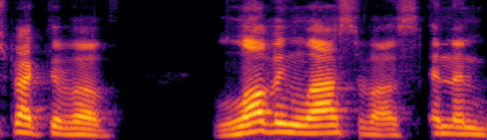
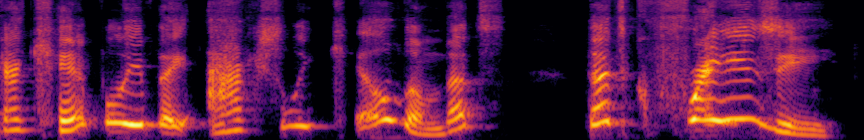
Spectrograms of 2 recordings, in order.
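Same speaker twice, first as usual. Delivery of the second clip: high, slowing wife voice; imitating wife's disbelief; 11 semitones higher than usual. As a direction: drag out the wife's crazy in disbelief.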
